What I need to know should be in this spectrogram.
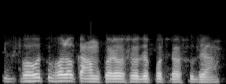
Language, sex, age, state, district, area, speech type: Odia, male, 18-30, Odisha, Nabarangpur, urban, conversation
